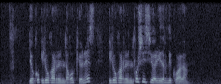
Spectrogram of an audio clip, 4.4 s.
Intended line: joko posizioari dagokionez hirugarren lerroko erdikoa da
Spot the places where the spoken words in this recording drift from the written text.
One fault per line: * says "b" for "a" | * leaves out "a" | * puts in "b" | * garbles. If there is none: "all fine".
* says "hirugarren" for "posizioari"
* says "posizioari" for "lerroko"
